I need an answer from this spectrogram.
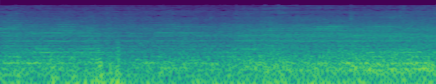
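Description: Empty autorack freight cars rolling past on the track: a steady, continuous noise of steel wheels running on the rails.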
